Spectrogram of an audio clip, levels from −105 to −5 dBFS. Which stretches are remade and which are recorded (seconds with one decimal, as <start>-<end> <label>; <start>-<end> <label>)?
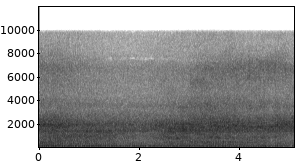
0.0-2.7 recorded; 2.7-3.4 remade; 3.4-3.8 recorded; 3.8-5.1 remade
